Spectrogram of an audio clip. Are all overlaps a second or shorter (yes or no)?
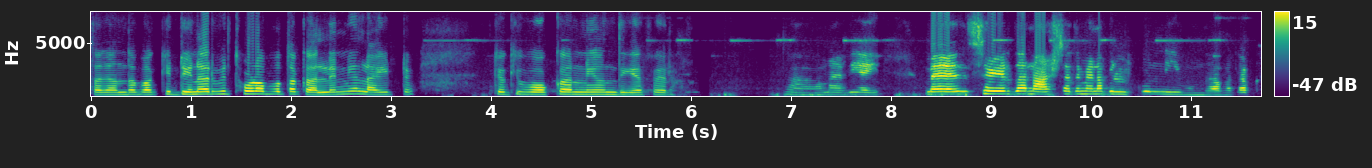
yes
